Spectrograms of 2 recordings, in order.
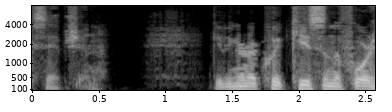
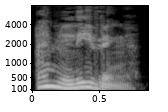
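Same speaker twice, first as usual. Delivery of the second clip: Lola's voice; 8 semitones higher than usual. A narrator's reading. Lola voiced in the story.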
